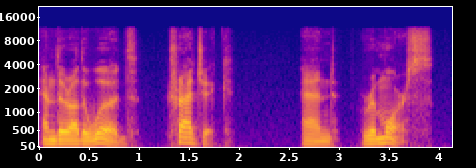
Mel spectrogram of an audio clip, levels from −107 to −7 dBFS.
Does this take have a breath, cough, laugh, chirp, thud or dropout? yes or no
no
